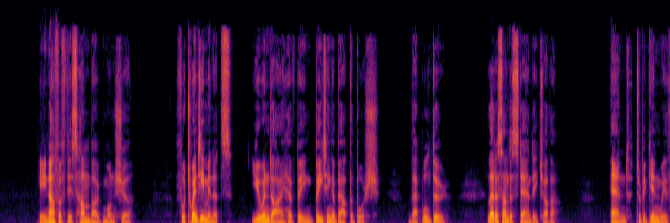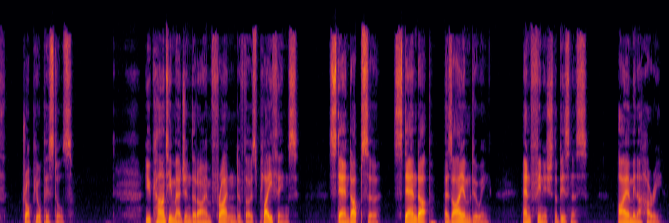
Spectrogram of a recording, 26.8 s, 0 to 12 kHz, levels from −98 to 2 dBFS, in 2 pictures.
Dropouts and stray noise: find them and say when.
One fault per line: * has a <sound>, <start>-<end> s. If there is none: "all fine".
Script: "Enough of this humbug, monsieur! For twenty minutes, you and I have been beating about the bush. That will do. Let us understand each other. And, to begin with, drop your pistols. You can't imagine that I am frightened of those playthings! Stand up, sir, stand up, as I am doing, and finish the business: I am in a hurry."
all fine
